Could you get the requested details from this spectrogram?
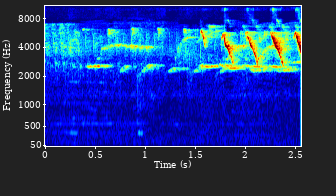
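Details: Green canary, maturing, begins with faint thin warbling, then breaks into several loud sharply falling whistled notes in quick succession.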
